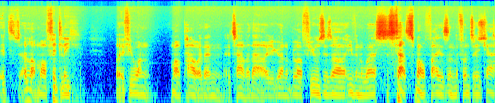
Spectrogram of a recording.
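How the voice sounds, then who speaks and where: A man's voice: sits low, bright, forceful tone. A British man giving a casual DIY vlog explanation in an informal, hesitant, rambling way that tends to trail off. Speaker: hobbyist video host. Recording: echoey, clearly noisy home-video sound.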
